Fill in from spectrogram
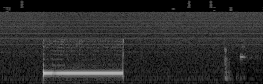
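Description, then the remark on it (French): A single long telephone ringback tone of an outgoing call, a steady electronic hum lasting about a second, then silence broken by a couple of faint clicks. “Allez, ça appelle.”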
